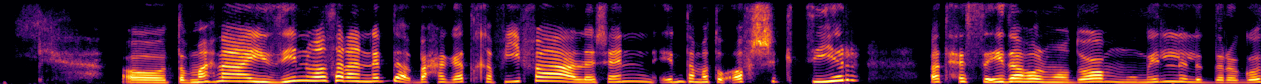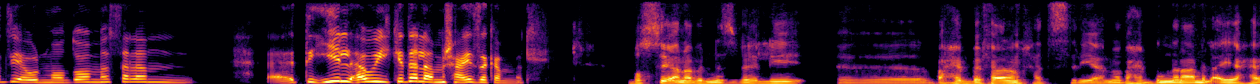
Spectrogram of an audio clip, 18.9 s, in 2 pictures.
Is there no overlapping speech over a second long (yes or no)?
yes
